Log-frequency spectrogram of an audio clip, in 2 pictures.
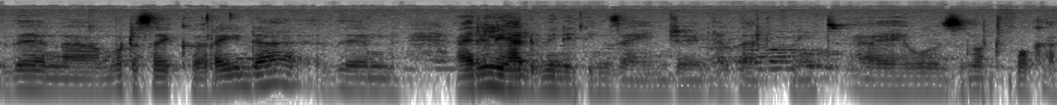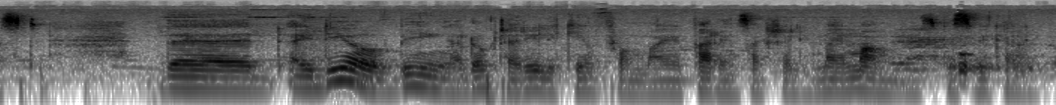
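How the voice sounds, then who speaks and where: A Kenyan man in his fifties, a cardiologist telling his life story in a relaxed, reflective interview. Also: mid-range voice, noisy background. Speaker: cardiologist guest. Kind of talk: conversational interview.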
